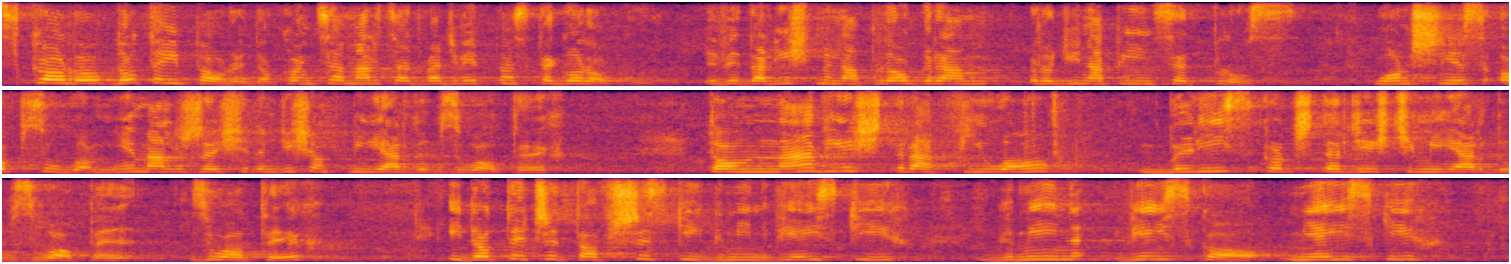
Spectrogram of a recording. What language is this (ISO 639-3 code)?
pol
